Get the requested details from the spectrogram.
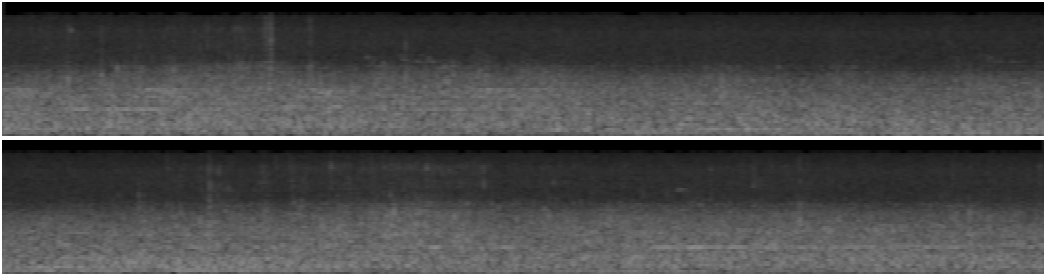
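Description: Calm water laps softly against a rocky shore.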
